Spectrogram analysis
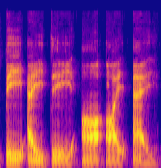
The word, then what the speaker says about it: Badria: Her name is Badria, which is Badria, and Okay. it's Arabic for moonlight.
